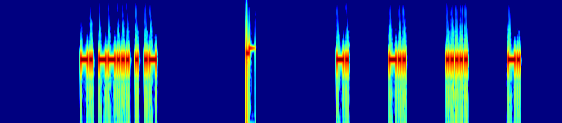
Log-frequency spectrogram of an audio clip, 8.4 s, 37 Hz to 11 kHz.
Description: Morse code, heard as a keyed tone, about 36 wpm, spaced as for 18 wpm, 700 Hz. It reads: N7EA ND5N
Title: USA Call Signs - 4 Characters - 6x Character Spacing - 35wpm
